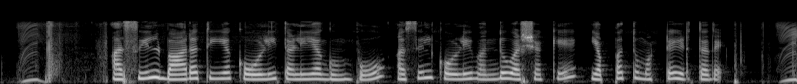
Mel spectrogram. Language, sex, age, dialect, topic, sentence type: Kannada, female, 18-24, Mysore Kannada, agriculture, statement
